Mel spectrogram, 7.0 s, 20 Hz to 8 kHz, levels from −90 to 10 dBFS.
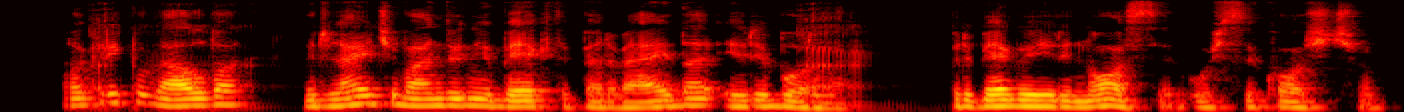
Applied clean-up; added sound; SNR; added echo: neural mask model DeepFilterNet 3.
